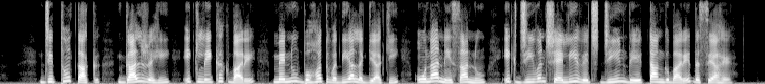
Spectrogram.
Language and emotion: Punjabi, neutral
